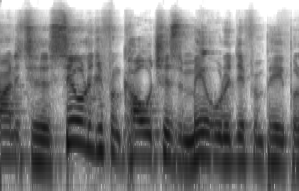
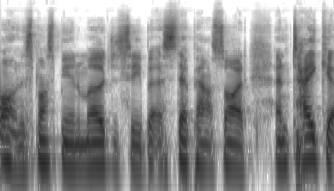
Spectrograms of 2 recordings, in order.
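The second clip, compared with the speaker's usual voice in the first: low, soft, fast, worried hushed voice. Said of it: "I'd be like".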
